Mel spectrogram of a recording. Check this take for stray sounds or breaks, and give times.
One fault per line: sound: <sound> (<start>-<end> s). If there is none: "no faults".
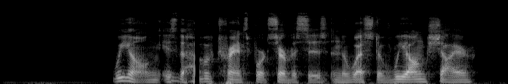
sound: dropout (1.9-2.0 s)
